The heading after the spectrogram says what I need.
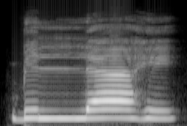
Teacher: یہاں لفظ الجلالہ سے پہلے با کے نیچے زیر ہے تو لفظ الجلالہ کے لام کا حکم ہے ترقیق تو ہم حرف اللام کو پتلی آواز میں پڑھیں گے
